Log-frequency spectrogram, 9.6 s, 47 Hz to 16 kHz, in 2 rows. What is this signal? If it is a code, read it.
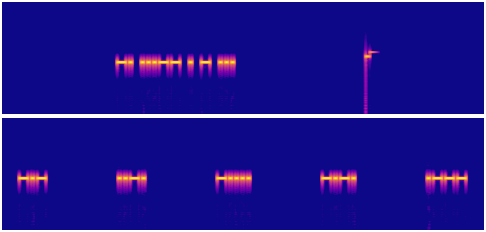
Morse code, heard as a keyed tone, about 37 wpm, spaced as for 17 wpm, 700 Hz. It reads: N3ETS KF6CJ
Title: USA Call Signs - 5 Characters - 8x Character Spacing - 40wpm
